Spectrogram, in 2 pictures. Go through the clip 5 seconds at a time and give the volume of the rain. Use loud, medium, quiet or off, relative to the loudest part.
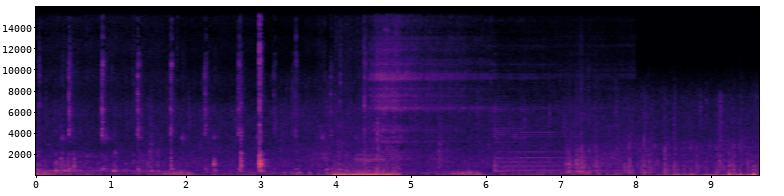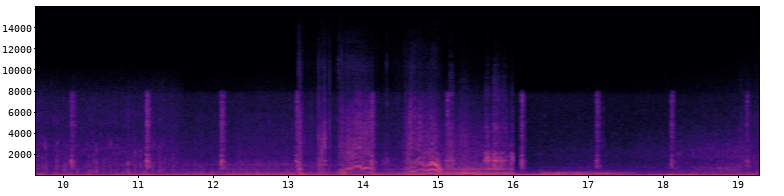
loud, loud, loud, medium.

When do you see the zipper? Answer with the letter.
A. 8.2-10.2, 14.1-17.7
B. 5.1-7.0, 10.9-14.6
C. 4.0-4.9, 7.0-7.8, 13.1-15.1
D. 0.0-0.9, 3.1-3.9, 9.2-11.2
C.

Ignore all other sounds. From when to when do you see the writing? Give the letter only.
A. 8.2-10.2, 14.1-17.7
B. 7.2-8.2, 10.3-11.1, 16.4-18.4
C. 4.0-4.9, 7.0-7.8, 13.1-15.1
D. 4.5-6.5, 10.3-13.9
A.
